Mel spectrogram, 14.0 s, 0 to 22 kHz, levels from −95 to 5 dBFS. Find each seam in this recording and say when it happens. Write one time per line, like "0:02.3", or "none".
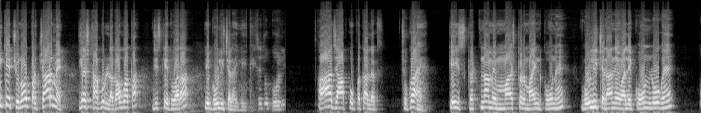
0:05.6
